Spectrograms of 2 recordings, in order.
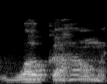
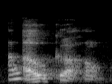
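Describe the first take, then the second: First: The word starts with an added W sound. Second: The word starts with a plain vowel sound. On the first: The speaker calls it wrong. "It is not Woklahoma" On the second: The speaker calls it right. "it's Oklahoma"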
